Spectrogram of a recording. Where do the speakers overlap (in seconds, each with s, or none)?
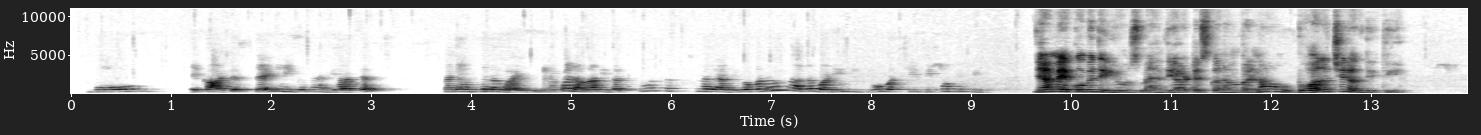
none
